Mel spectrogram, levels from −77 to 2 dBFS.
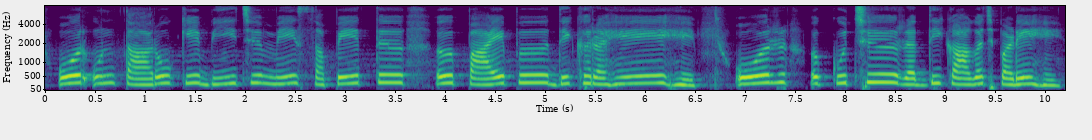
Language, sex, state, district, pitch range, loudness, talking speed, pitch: Hindi, female, Maharashtra, Pune, 220-265 Hz, -14 LUFS, 105 wpm, 245 Hz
